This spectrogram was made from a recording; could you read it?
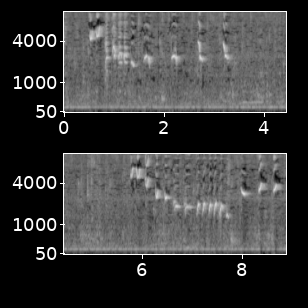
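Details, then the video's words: Greater green leafbird kept as a pet in Indramayu, singing richly borrowed phrases used to teach other birds: scattered high sliding whistles, a quiet pause, then a fast descending cascade of whistled notes and chips. "Burung cucak ijo isian mantap!!!"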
